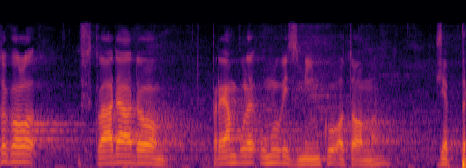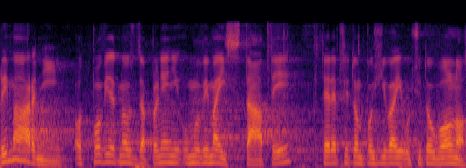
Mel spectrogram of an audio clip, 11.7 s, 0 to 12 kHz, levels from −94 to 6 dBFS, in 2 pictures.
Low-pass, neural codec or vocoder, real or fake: 7.2 kHz; none; real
